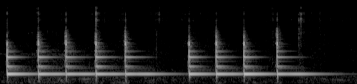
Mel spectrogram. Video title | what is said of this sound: MANNIPARA PERUMBAVOOR KEEZHILLAM😱 ഈ കല്ലിന് മണി മുഴങ്ങാൻ കഴിയും #travel @delwindvlogs | ഇതിന്റെ ടോപ്പിലൊക്കെ നല്ല സൗണ്ട് ഉണ്ട്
